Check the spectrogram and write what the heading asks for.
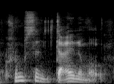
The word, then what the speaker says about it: Crimson Dynamo: Dynamo Crimson Dynamo okay I think I've been saying it wrong the whole time Crimson Dynamo that's who it is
